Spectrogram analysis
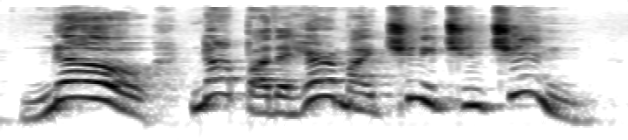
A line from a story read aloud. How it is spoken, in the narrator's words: The second one cried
